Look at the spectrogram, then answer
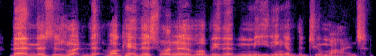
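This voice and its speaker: A man's voice: medium pitch, lively intonation, normal speed, fairly bright tone, no room sound, studio quality. A man hosting a radio show with casual banter about songs, blunt and argumentative in his opinions.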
